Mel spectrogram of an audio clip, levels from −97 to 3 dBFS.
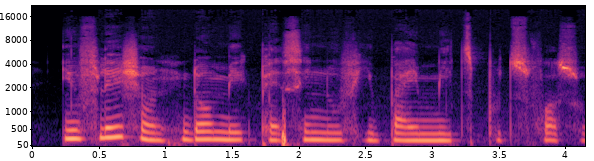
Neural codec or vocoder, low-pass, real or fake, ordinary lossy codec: none; 19.8 kHz; real; MP3, 96 kbps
